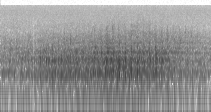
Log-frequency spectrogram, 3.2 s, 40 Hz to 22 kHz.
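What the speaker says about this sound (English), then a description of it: "The Narcotics Brigade helicopter, M60 machine guns at the ready, now flew in a low protective circle around the VIPs" A police narcotics brigade helicopter flies low overhead, its steady rotor drone rising and swelling slightly as it passes, with no other sounds.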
